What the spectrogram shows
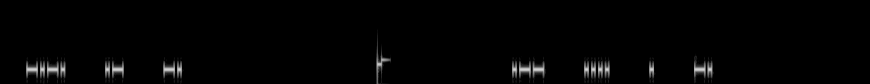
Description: Morse code, heard as a keyed tone, about 36 wpm, spaced as for 16 wpm, 690 Hz. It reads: CAN WHEN
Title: 4x Character Spacing - Top 300 Words - 35wpm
